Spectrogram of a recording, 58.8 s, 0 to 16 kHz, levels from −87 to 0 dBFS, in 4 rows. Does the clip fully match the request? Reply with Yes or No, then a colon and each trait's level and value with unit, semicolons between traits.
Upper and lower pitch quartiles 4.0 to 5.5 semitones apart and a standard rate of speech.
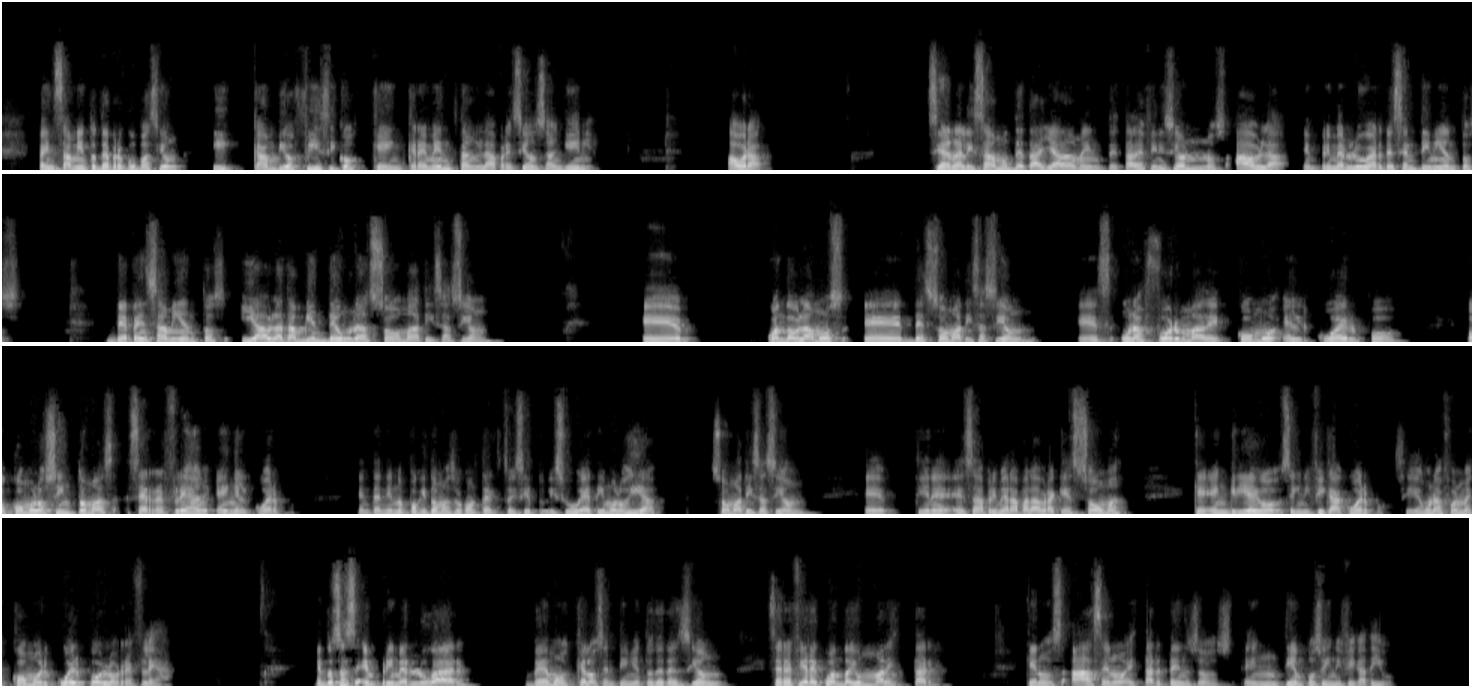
No: average, 4.3 semitones; slow, 115 wpm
